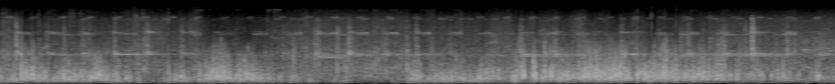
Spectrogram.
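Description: A horse cantering on a sand show-jumping arena: a rhythmic run of hoofbeats on the soft footing, swelling and fading as it passes. A faint high tone pulses a few times a second in the background.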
